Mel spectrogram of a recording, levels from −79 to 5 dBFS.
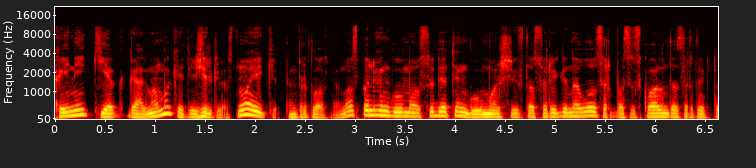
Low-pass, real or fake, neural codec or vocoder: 10.8 kHz; fake; codec, 44.1 kHz, 7.8 kbps, Pupu-Codec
